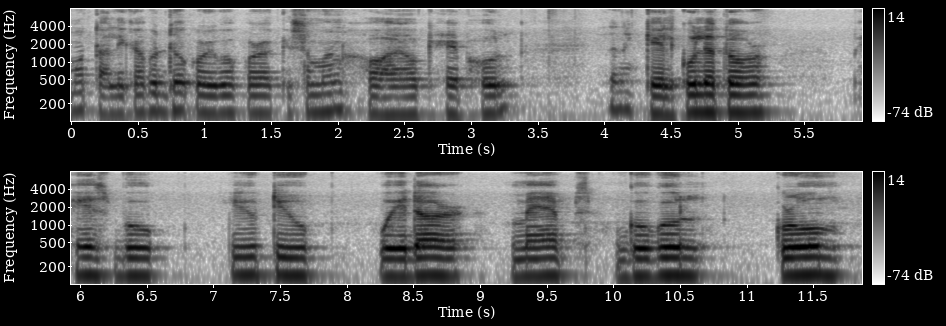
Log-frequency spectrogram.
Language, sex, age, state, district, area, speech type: Assamese, male, 18-30, Assam, Sonitpur, rural, spontaneous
